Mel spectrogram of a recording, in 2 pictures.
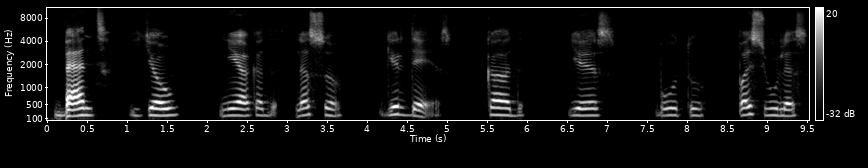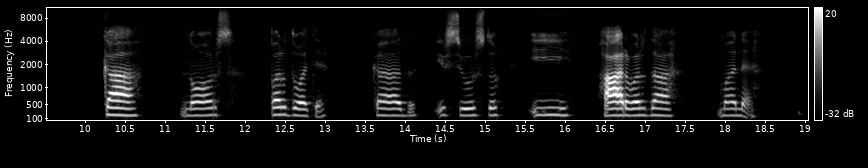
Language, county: Lithuanian, Kaunas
